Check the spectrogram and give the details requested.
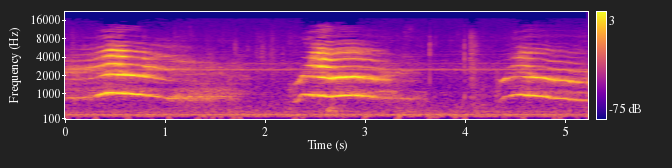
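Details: Amazon parrot in its cage indoors, mimicking a complaining cat when it will not go to bed: three loud, nasal, cat-like meows about two seconds apart, each rising and then sliding down. The room is otherwise quiet.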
